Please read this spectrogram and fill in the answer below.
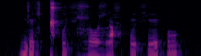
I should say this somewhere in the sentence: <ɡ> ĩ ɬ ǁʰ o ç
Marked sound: correct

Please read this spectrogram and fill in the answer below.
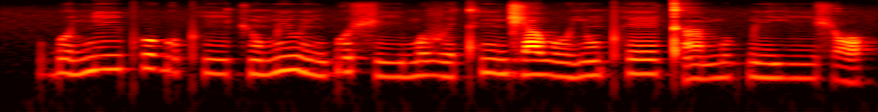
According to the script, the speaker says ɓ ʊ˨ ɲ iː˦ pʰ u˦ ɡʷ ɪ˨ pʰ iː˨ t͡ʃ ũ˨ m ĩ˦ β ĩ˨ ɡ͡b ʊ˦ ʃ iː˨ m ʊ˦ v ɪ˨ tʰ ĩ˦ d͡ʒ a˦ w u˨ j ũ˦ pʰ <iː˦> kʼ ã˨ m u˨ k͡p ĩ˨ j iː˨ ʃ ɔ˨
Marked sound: incorrect: eː˦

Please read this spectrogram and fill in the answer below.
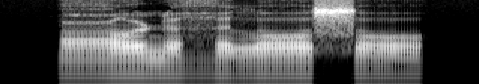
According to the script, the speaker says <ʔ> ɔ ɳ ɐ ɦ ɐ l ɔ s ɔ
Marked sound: incorrect: ʕ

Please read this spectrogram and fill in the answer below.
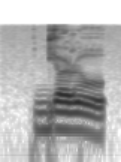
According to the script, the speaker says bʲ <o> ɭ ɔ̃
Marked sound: incorrect: ɔ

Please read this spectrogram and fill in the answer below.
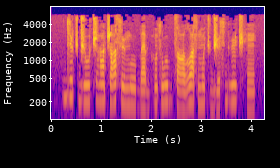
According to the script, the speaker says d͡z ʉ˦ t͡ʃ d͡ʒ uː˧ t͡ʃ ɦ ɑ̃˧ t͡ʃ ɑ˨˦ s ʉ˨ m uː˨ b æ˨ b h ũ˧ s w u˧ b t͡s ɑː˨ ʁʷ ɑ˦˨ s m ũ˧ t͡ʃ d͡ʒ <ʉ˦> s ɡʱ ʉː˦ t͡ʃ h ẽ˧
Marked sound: incorrect: ʉ˨˦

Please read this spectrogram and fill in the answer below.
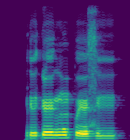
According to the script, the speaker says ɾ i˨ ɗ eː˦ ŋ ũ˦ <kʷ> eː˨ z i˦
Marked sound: incorrect: p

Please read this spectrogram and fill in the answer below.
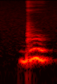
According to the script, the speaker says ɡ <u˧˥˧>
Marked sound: correct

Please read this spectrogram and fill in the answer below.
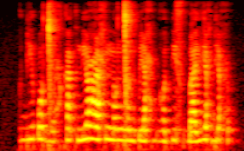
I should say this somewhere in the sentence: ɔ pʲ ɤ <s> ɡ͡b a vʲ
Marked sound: correct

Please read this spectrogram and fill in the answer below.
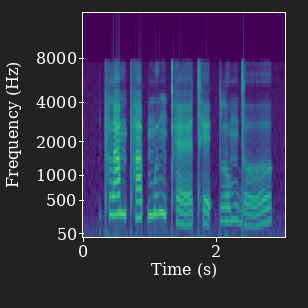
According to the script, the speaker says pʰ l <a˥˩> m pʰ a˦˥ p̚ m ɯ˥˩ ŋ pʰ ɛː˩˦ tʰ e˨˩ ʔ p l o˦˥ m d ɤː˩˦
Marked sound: correct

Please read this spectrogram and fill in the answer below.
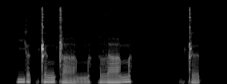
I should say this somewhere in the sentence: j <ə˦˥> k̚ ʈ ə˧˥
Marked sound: correct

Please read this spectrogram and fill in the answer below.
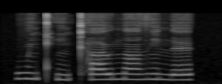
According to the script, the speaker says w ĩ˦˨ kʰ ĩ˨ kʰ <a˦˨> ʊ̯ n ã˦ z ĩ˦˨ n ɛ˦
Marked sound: incorrect: a˦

